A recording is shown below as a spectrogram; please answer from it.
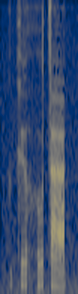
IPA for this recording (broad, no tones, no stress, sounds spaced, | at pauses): kʲ ʊ h u t a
